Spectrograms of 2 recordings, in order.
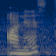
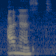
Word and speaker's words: honest: can't say ha we we didn't pronounce the h just honest honest so an honest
